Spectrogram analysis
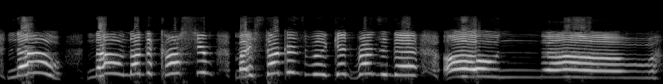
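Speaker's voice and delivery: high, loud melodramatic wailing; hammy distress. Acted. Friend attacked with pillows begs for costume, melodramatic high wail. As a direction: shriek in protest, stretching the final cry.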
